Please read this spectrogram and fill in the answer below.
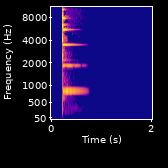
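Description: Notification-bell sound effect from a subscribe-button animation: one bright ding about a quarter second in, ringing out and fading within half a second.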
